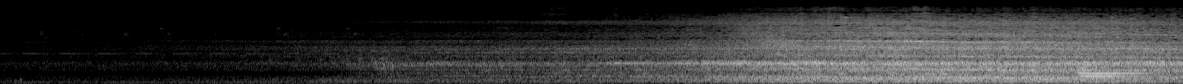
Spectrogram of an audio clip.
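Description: Diesel freight train approaching and passing: the locomotives' engines and wheels on the rails grow from near quiet to loud over about eight seconds, then a steady rumble and rail noise as the leading locomotives and container wagons go by.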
